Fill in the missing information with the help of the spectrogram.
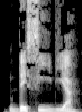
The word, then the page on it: desidia: de S& d L a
